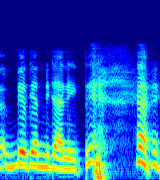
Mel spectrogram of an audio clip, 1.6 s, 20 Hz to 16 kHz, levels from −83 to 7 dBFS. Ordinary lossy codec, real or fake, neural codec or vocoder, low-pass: none; fake; codec, 16 kHz, 1 kbps, FunCodec, trained on LibriTTS, 50 frames a second; 7.2 kHz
